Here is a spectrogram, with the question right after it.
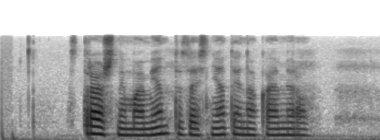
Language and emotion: Russian, neutral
